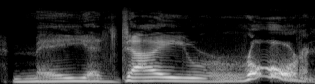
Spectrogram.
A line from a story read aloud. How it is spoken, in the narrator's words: This woman is throwing a curse on another woman, and she roars out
